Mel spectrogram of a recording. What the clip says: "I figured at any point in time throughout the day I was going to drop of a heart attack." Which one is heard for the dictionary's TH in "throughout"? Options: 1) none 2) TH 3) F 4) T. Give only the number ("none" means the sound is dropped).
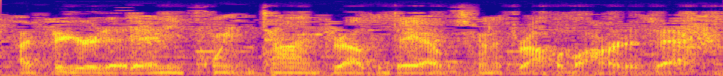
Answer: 2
